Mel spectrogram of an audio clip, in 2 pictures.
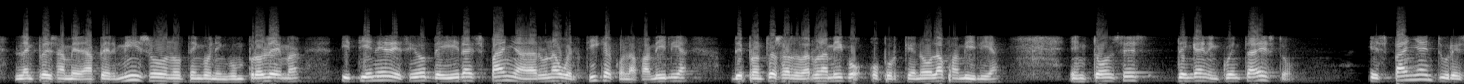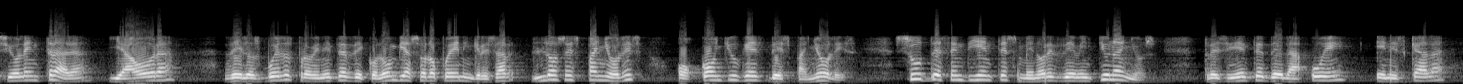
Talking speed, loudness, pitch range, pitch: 150 wpm, -12 LUFS, 145-190 Hz, 160 Hz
